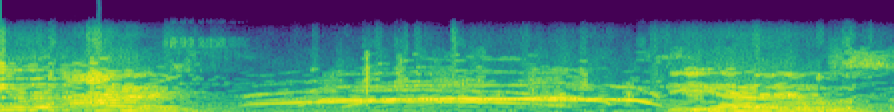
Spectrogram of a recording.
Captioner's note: crowd cheers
